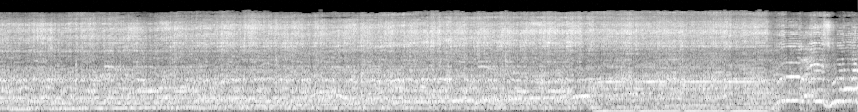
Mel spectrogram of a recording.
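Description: Loud electronic dance music from a DJ set over a large sound system: a slowly rising tone builds, then a deep bass comes in about six seconds in.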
